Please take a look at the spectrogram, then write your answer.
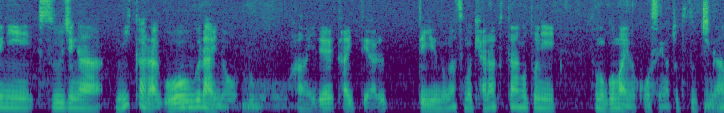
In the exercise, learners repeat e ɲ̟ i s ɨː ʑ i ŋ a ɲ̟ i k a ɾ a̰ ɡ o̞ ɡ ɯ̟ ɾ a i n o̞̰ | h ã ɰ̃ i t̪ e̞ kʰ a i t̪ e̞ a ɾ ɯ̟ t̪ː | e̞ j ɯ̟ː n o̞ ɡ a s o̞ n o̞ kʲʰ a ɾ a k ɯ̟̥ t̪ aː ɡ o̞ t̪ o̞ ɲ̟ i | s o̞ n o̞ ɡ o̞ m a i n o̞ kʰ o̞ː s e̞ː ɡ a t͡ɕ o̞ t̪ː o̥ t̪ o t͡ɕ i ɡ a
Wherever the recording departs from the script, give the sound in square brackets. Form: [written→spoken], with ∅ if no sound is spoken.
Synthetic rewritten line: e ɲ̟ i s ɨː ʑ i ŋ a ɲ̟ i k a ɾ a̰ ɡ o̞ ɡ ɯ̟ ɾ a i n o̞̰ | h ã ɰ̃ i [t̪→d̪] e̞ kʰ a i t̪ e̞ a ɾ ɯ̟ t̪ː | e̞ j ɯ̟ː n o̞ ɡ a s o̞ n o̞ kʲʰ a ɾ a k ɯ̟̥ t̪ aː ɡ o̞ t̪ o̞ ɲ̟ i | s o̞ n o̞ ɡ o̞ m a i n o̞ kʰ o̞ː s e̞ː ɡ a t͡ɕ o̞ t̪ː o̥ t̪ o t͡ɕ i ɡ a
